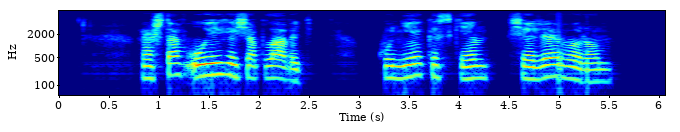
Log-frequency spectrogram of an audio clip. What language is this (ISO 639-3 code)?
chv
